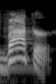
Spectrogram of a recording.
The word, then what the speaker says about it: Vaquer: kind of fascinating Stephany VOR if I am pronouncing her name correctly I think it's vaker well she just appeared on the aw forbidden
